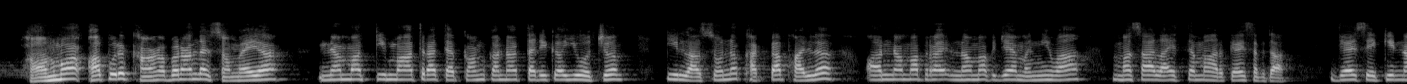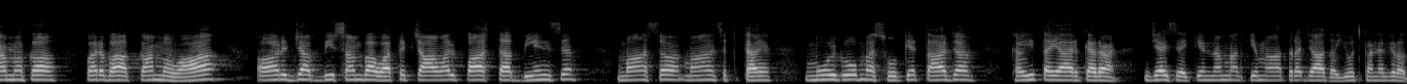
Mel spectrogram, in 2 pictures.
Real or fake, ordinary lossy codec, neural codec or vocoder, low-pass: fake; none; codec, 16 kHz, 1.1 kbps, Voila-Tokenizer; 7.2 kHz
